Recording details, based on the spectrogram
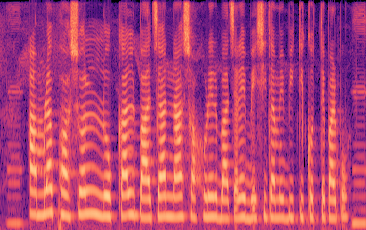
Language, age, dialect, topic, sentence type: Bengali, <18, Rajbangshi, agriculture, question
